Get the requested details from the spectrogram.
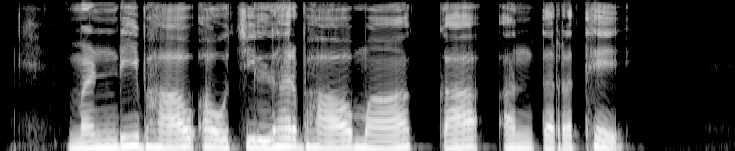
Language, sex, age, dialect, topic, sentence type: Chhattisgarhi, male, 25-30, Eastern, agriculture, question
